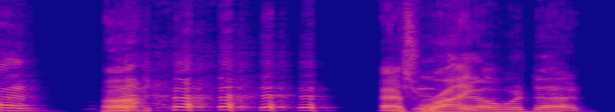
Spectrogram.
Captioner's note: laugh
